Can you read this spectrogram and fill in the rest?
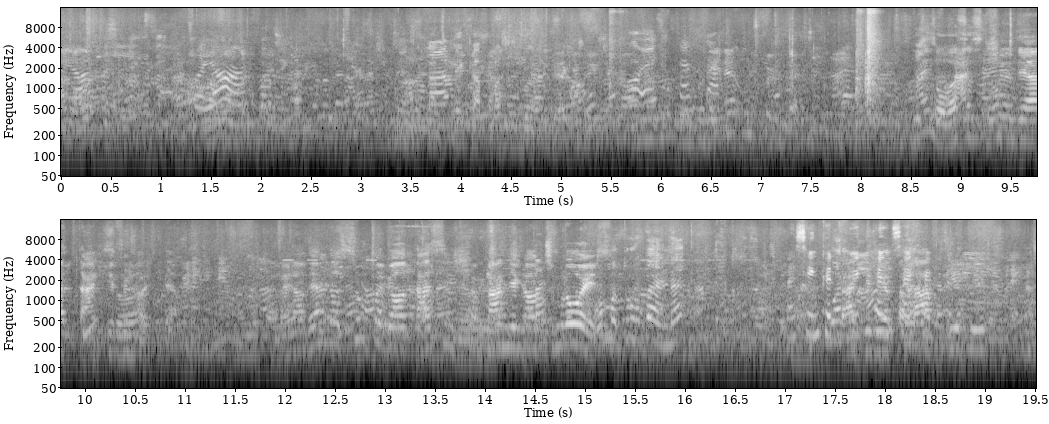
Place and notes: naschmarkt, vienna, austria - saturday, afternoon, walk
